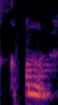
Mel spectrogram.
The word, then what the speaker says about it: comme: E a pronúncia é comme, paro no M, ou comment, e faço um som anasalado.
